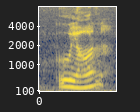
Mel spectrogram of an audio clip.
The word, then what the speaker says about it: Olann: Ulan, that's the way that's the way it's spelled. Olann.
